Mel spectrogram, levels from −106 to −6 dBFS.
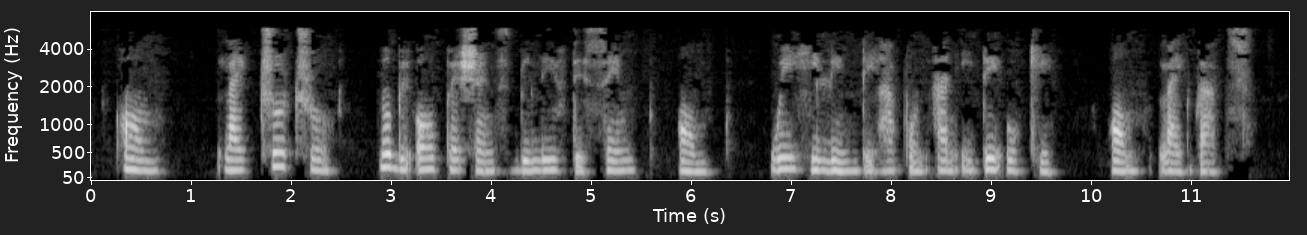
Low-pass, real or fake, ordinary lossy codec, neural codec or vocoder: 7.2 kHz; fake; MP3, 24 kbps; vocoder, 44.1 kHz, 128 mel bands, Pupu-Vocoder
